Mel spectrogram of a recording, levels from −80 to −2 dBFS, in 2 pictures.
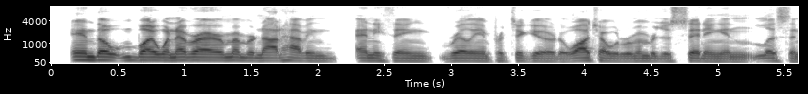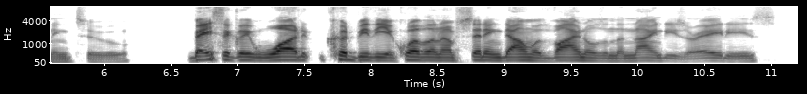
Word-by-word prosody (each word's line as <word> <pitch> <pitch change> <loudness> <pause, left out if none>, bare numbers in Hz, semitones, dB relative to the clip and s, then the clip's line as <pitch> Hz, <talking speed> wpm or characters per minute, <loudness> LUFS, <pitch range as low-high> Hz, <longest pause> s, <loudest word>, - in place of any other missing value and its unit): And 135 -1 -1
though 130 -3 0
but 125 -1 +2
whenever 125 +1 -1
I 125 - +2
remember 120 -1 -3
not 110 0 -3
having 105 -4 -7
anything 105 -3 -8
really 105 +1 -5
in 95 - -9
particular 100 -2 -8
to - - -9
watch, 115 +2 -3
I - - -3
would 95 -1 -7
remember 100 +1 -8
just 95 -1 -11
sitting 95 -2 -5
and 90 -2 -10
listening 90 -4 -9
to 85 +1 -13 0.5
basically 145 -1 +5
what 135 +2 +7
could 155 -4 +4
be 135 +1 +4
the 125 -1 +4
equivalent 125 +1 +3
of 120 -1 0
sitting 130 -1 0
down 125 0 +4
with 110 -2 -2
Vinyls 125 -3 +2
in 105 - -7
the 100 - -7
90s 110 -3 -5
or 95 - -9
80s, 105 +1 -7
110 Hz, 205 wpm, -23 LUFS, 100-125 Hz, 0.5 s, what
